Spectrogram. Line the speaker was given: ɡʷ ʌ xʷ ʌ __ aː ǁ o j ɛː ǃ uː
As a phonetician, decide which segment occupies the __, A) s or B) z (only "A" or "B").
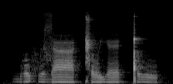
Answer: B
